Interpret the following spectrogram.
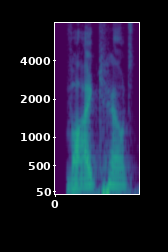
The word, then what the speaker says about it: Viscount: this weekend VI count I'm gonna pronounce it correctly now Viscount ticks the s's are silent sorry it's still inks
